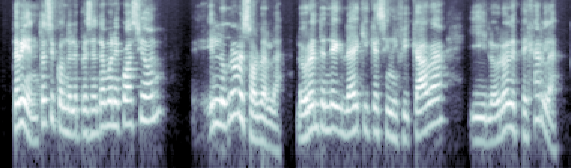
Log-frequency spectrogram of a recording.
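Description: This speaker talks in a Cordoban Argentine accent at a moderate pace. The pitch swings very widely. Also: man. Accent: Argentine Spanish, Córdoba. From Argentina, Córdoba. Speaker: school principal. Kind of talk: roundtable discussion.

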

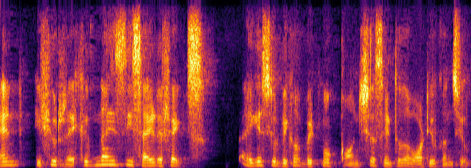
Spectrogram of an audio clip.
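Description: Against a quiet background, a man talks at a fairly quick pace in a fairly high, somewhat breathy voice with a dark, mellow tone. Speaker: venture capitalist and entrepreneur. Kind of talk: casual interview. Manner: frequent filler 'okay'.

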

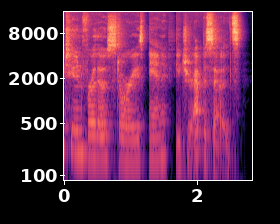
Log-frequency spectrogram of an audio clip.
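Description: At a moderate pace, a woman with a plain, everyday voice talks in a fairly low pitch with ordinary pitch variation. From United States. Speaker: podcast host and diversity consultant. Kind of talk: scripted intro narration; interview conversation.

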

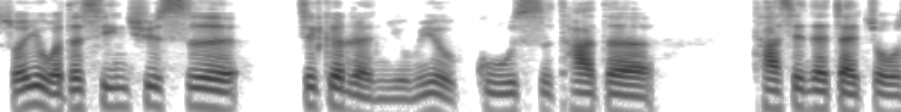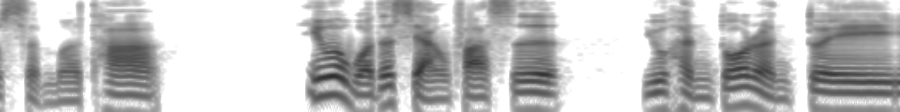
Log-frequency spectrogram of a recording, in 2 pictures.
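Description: A man at a fairly slow pace with a Cantonese accent, in a dry, close sound with no echo and a very clean recording against a silent background. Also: medium pitch for a man, ordinary pitch variation. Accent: Cantonese-accented Mandarin. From Hong Kong. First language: Cantonese (speaking Chinese). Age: 50s. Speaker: pastor and independent journalist. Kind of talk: casual interview. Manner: halting, repeats words.

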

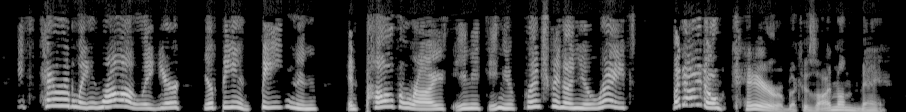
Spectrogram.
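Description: A put-on character voice speaks at a high pitch and a moderate pace. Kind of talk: whiny, sarcastic. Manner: mocking.

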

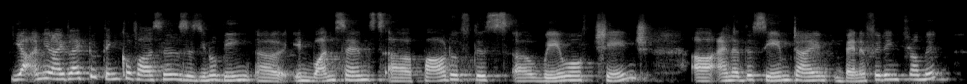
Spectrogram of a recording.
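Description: With hardly any pauses, a woman speaks at medium pitch in a dark, mellow tone, her loudness very even and her pitch variation ordinary. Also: moderate pace. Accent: Tamil. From India, Chennai. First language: Tamil. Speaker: founder of an online magazine. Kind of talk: interview. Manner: hesitant, with many fillers.

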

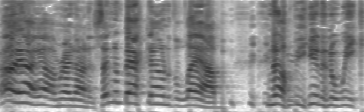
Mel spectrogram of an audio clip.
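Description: A man with a high pitch talks at a moderate pace. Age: 20s. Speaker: podcast co-host. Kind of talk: casual chat. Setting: studio.

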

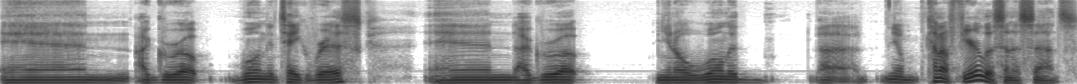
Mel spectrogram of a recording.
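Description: A man's fairly low voice with an American accent, monotone and flat, at a fairly slow pace in a very clean recording with a silent background. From US Midwest (Chicago area), then North Carolina from age 15. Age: 20s. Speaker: beverage company founder. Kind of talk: interview.

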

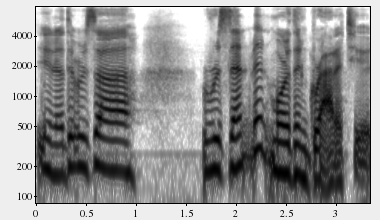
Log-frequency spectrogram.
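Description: A woman with vocal fry speaks at a fairly low pitch and moderate pace, in a dry, close sound with no echo and a very clean recording with a silent background. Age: 40s. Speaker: podcast host and life coach. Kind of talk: solo podcast monologue with guided reflection. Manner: warm, enthusiastic.

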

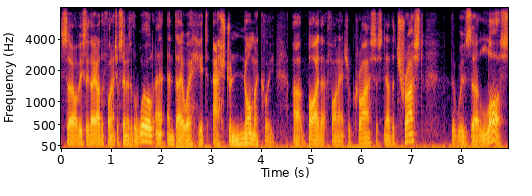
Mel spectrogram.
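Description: The speaker talks in an Australian accent at a moderate pace with ordinary pitch variation. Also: man, very deep, low pitch for a man. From Queensland, Australia. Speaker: trader and trading mentor. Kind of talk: interview.

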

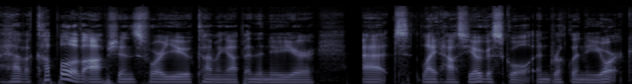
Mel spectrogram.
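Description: An unremarkable speaking voice, a man's at a fairly low pitch, moves at a moderate pace in a dry, close sound with no echo on a very clean recording with a silent background. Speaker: podcast host.

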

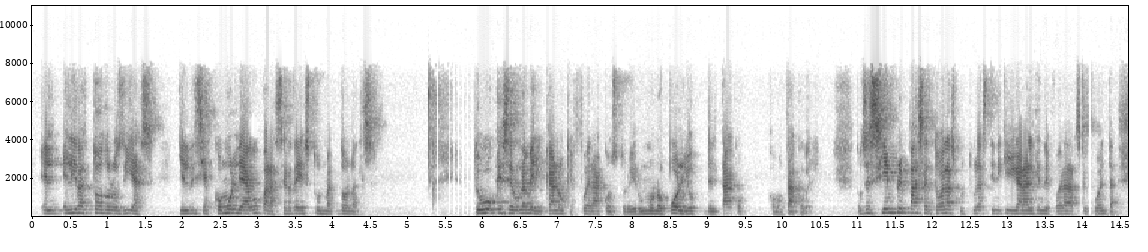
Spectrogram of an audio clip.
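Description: Talking at a fairly quick pace, a man with a Mexican accent uses fairly even intonation at a fairly high pitch. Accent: Mexican-sounding Spanish. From US-Mexico border, El Paso, Texas. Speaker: entrepreneur, coffee company founder. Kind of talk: interview.

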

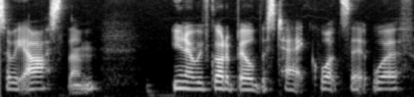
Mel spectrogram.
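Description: Speaking at a very fast pace, a woman uses a medium pitch and a monotone, flat intonation with vocal fry. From England, then Nelson, New Zealand from age twelve. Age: 20s. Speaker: social entrepreneur, co-founder of a volunteering app. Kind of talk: casual interview.

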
